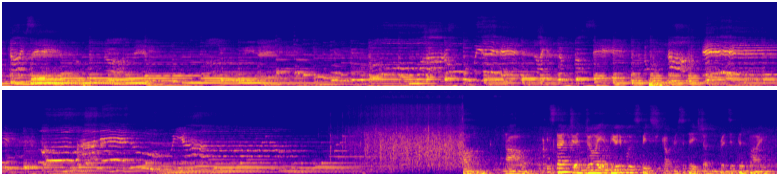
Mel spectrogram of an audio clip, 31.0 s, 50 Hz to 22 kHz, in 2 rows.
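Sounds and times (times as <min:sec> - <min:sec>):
person singing: 0:00.0 - 0:06.4, 0:07.2 - 0:22.6
applause: 0:21.9 - 0:24.8.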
